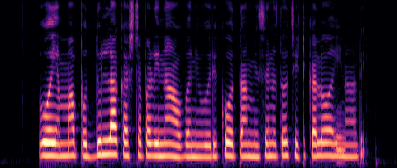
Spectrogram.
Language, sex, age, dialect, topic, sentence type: Telugu, female, 18-24, Southern, agriculture, statement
